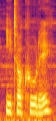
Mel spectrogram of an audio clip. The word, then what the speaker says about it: Itokuri: And then there's a spider, pronounced Itokuri.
